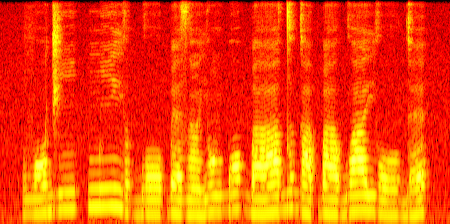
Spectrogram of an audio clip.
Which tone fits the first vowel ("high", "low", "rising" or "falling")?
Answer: rising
